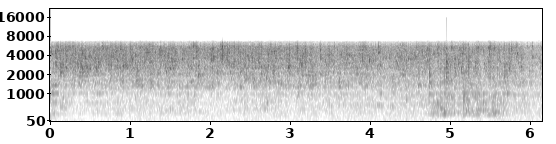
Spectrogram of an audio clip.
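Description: A toilet flushing: a steady rush of water for several seconds that eases near the end. The bowl is draining freely now the paper clog has been cleared.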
